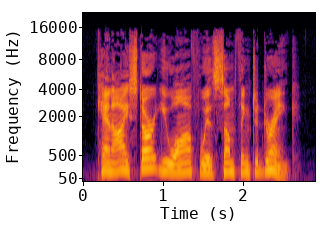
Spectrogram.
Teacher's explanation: Notice how the question starts with can. Since this is a yes-no question, the intonation rises at the end. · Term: rising intonation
